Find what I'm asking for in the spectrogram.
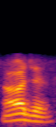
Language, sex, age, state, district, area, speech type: Nepali, male, 18-30, West Bengal, Kalimpong, rural, conversation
